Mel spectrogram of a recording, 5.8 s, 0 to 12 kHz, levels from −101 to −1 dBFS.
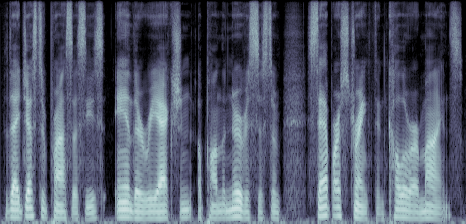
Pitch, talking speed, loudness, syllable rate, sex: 95 Hz, 175 wpm, -20 LUFS, 5.1 syllables/s, male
